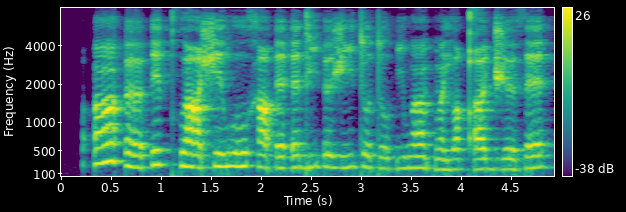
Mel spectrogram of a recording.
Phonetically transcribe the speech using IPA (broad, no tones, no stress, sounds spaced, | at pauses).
ʔ ɑ̃ ʔ œ ʔ e kʷʰ ɑ ʃ e w o x ɑ ʔ ɛ ʔ ɛ d i ʔ ø ʒ i t o t o ʔ i w ɑ̃ kʷ ɑ̃ j o qʼ œ d͡ʒ ø θ ɛ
